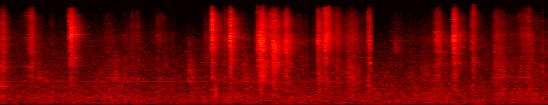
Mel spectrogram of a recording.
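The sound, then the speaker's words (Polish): A potato being peeled with a spiral motion around it: quick, crisp scraping strokes of a blade come in an irregular series, some sharper than others, with brief pauses in between and no talking. “Ja ziemniaki staram się ubierać spiralnym ruchem dookoła. Wtedy najłatwiej jest mi upilnować żebym obierała je miejsce za miejscem.”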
